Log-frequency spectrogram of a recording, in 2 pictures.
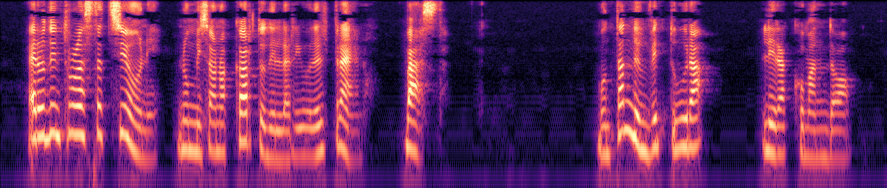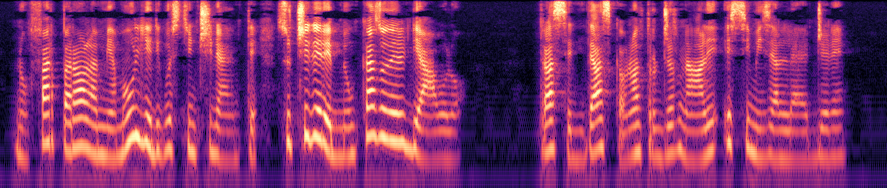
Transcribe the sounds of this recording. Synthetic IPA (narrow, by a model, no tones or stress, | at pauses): ɛ̰ːɾod̪ent̪ɾolast̪at̪sːjoːne | nomːisɔːnoakːɔrt̪od̪elːarːiːvod̪elt̪ɾɛːno | bast̪ḁ | mont̪and̪oiɱvet̪ːuːɾa | leɾakʰːomand̪ɔ | noɱfarpaɾɔlaːmːiːamoʎːed̪ikwest̪oint͡ʃid̪ɛnt̪esut͡ʃːed̪eɾebːeuŋkaːzod̪eld̪jaːvolo | t̪ɾʔasːed̪it̪askaunalt̪ɾod͡ʒornaːleʔesːimiːzealːɛd͡ʒːeɾe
